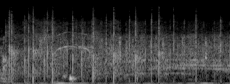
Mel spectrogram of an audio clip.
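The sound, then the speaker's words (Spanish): A crowd claps steadily for a show host, a dense patter of many hands at moderate loudness, with faint scattered voices mixed underneath. “Aplauso para él.”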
